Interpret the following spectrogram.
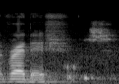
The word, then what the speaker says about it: radish: Ya, se escribe radish y se pronuncia reddish.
